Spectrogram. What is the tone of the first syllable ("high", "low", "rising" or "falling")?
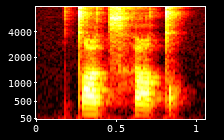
high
